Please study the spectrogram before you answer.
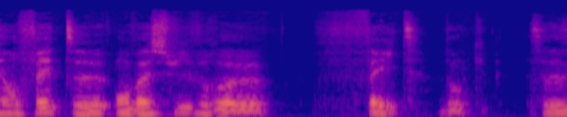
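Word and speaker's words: Phaet: Et en fait, on va suivre Fate, donc ça s'écrit ça s'écrit P-H-A-E-T, mais ça se prononce Fate comme le destin en anglais. Donc Fate va devoir faire un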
